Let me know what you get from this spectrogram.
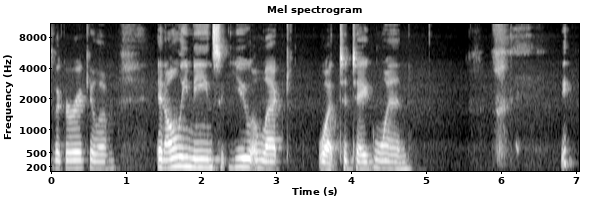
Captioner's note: laughter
